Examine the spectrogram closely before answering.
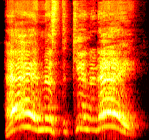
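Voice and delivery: loud, high, slow call across the room. Real, not acted. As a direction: call him in from far off. Calling a guest into the room.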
